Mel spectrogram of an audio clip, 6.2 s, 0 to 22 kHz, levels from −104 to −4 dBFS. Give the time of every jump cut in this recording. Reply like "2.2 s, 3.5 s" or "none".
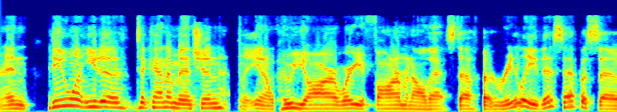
2.7 s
